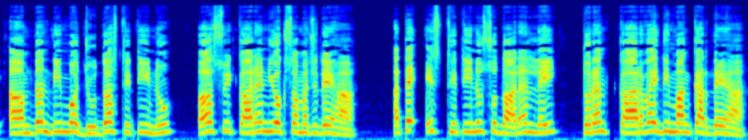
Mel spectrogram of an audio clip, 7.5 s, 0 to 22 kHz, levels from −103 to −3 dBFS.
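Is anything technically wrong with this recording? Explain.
Yes. Pre-echo occurs at 4.25 s and from 4.61 to 4.63 s. Codec block noise leaks 18 and 22 ms ahead of each attack, adding hiss that softens the onset and shows as a spectrogram smear before the transient.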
